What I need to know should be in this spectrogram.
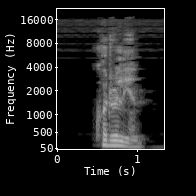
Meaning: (numeral) 1. A thousand trillion (logic: 1,000 × 1,000⁴): 1 followed by fifteen zeros, 10¹⁵ 2. A million trillion (logic: 1,000,000⁴): 1 followed by twenty-four zeros, 10²⁴
- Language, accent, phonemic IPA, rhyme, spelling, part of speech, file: English, Australia, /kwɔˈdɹɪl.jən/, -ɪljən, quadrillion, numeral / noun, En-au-quadrillion.ogg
